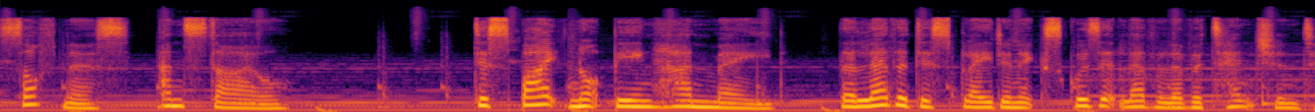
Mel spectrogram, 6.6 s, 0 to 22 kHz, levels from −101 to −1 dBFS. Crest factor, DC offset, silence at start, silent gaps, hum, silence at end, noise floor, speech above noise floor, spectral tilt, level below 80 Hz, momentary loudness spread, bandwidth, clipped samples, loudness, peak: 16 dB; under 0.1%; 0 s; none; none; 0 s; -40 dBFS; 19 dB; -5 dB/octave; -48 dBFS; 15 LU; 12 kHz; under 0.1%; -21 LUFS; -6 dBFS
